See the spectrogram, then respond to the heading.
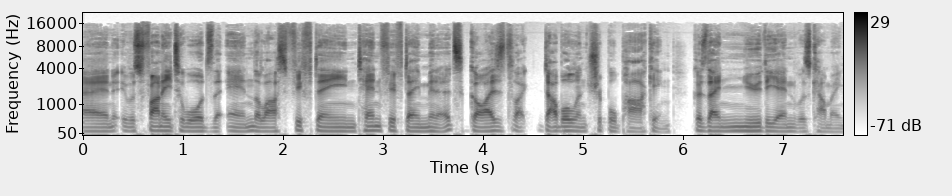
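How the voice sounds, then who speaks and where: In an Australian accent, a man speaks with a very deep, low pitch and monotone, flat intonation. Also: moderate pace, hardly any pauses, very clean recording, silent background. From Queensland, Australia. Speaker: podcast host. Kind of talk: casual chat. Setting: studio.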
